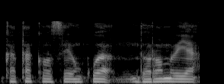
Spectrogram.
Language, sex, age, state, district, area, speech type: Santali, male, 18-30, West Bengal, Bankura, rural, spontaneous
